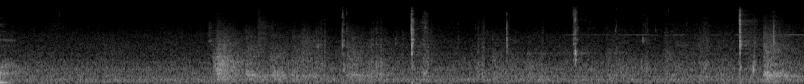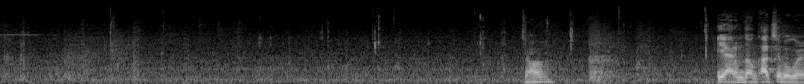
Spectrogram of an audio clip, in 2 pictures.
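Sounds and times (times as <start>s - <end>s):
chewing: 2.6s - 15.2s.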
